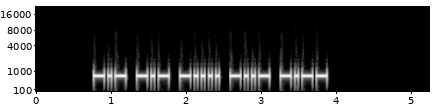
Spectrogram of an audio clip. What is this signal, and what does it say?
Morse code, heard as a keyed tone, about 25 wpm, 700 Hz. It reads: KK6XY
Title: USA Call Signs - 5 Characters - Repeated 2x - 25wpm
